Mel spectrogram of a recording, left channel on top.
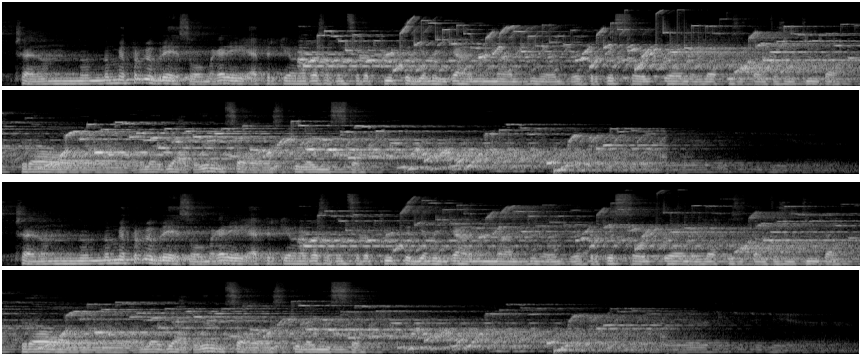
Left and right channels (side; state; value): both; normal; correlation 0.35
